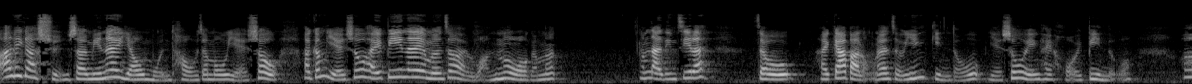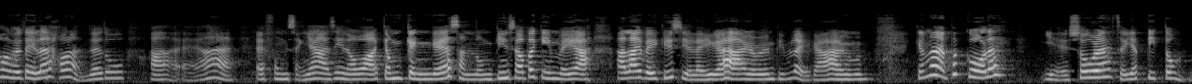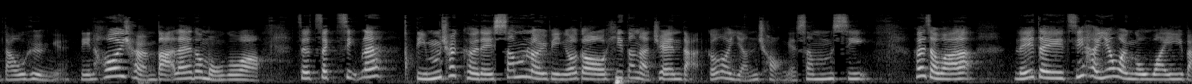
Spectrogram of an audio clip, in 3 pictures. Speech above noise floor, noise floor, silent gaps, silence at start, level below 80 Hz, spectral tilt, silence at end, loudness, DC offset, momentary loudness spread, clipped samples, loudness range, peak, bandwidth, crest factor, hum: 31 dB; -54 dBFS; none; 0 s; -52 dBFS; -3 dB/octave; 0 s; -22 LUFS; under 0.1%; 13 LU; under 0.1%; 6 LU; 0 dBFS; 11.5 kHz; 24 dB; none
